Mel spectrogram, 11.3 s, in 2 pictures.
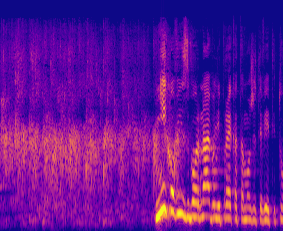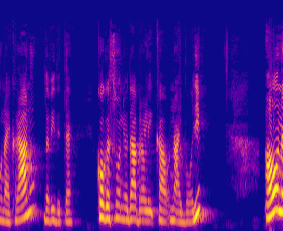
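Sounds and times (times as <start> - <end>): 
audience clapping for journalists at a marketing awards event: 0.0 - 4.4
speech: 3.1 - 9.9, 11.0 - 11.3.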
